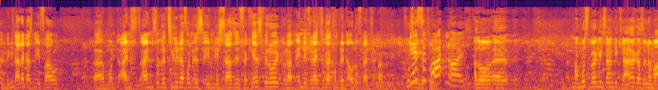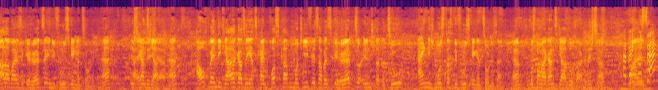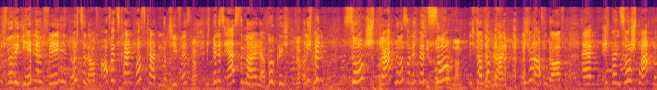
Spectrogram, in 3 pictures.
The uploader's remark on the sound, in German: Live vom Nürnberger Klaragassenfest! Wir waren für euch vor Ort und haben es krachen lassen…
